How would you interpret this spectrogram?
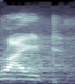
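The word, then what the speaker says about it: write: देखो लिखते तो है डब्लू से। है ना? डब्लू लेकिन पढ़ते क्या है? राइट। क्या पढ़ते हैं इसको? राइट। वो क्यों पढ़ते हैं? अभी वही चीज देखे कि एस के बाद और आर से पहले अगर डब्ल्यू आ जाए तो उस चीज को हमको क्या करना है? डब्लू को साइलेंट करना है।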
